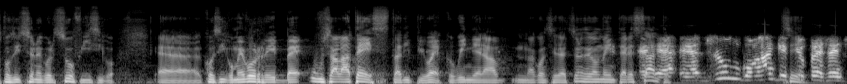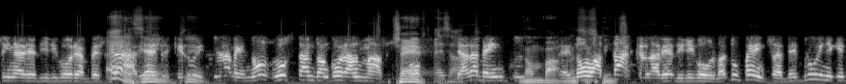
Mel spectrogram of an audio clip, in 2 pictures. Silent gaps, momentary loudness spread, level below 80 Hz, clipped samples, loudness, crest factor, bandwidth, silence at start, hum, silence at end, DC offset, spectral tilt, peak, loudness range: none; 10 LU; -44 dBFS; under 0.1%; -14 LUFS; 14 dB; 15.5 kHz; 0.05 s; none; 0 s; under 0.1%; -6 dB/octave; 0 dBFS; 5 LU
